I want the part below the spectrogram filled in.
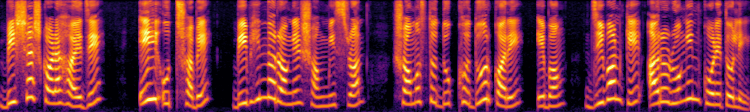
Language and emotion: Bengali, neutral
